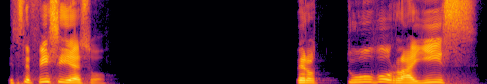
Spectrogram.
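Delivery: loud, high preaching; impassioned preaching. Acted. Preacher telling the brother's story to the church, impassioned. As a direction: drive the testimony home.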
